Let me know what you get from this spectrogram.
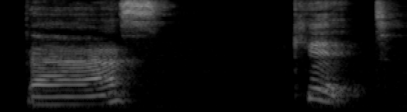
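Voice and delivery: "basket" slowly, with a clear gap between bas and ket; syllable break. Shown as a demonstration. Teacher drawing a line between syllables, "basket" pulled apart. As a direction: pause at the break inside "basket". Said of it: "that's where our syllable break".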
